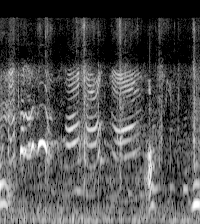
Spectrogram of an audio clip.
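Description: Voices only: short bursts of high-pitched chatter from women and children talking.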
